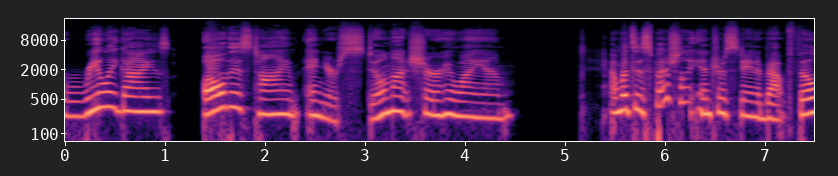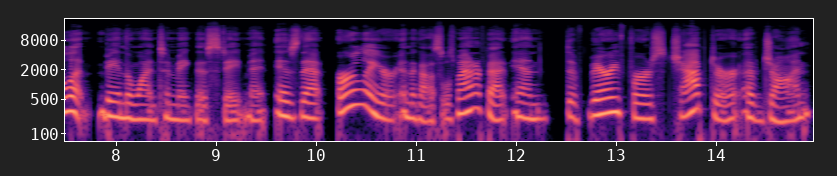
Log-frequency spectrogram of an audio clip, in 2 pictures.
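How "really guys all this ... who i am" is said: ordinary delivery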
